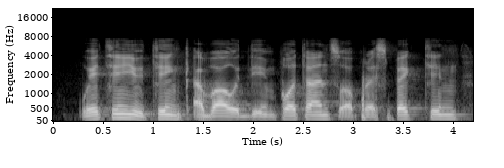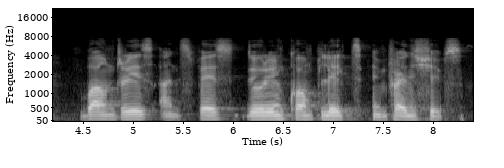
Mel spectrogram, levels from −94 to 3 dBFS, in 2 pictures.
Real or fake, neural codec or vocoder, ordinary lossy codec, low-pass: real; none; none; 7.2 kHz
